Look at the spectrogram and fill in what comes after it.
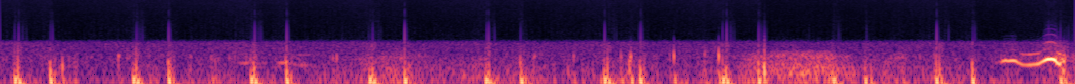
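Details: Normal heart sounds of a man resting, recorded with a digital stethoscope on the chest: steady lub-dub heartbeat with deep inhales and exhales.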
